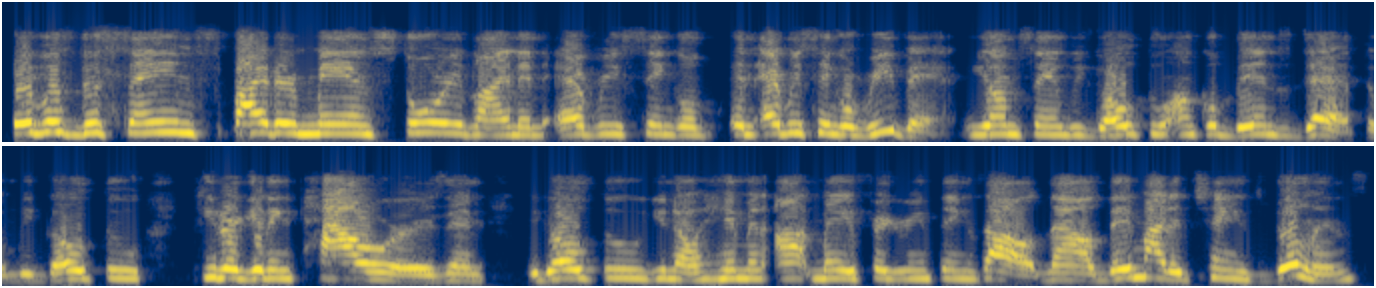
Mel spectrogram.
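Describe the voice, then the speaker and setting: A woman's voice: mid-range voice, fairly quick, few pauses, dry recording. A woman co-hosting a podcast in casual, opinionated chat, repeating phrases emphatically to drive her points home. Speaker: podcast co-host. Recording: dull, lo-fi close dry audio.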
